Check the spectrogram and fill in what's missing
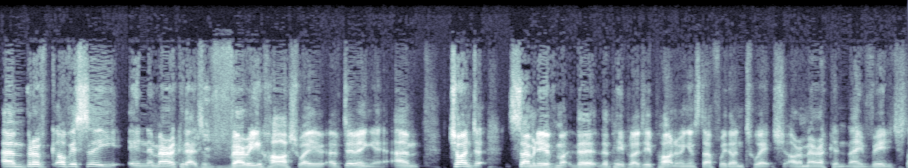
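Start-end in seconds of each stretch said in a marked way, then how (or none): none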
